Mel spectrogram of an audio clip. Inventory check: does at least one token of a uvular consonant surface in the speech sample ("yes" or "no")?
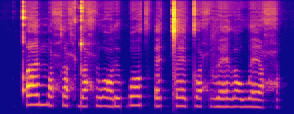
yes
